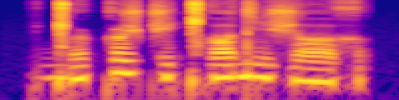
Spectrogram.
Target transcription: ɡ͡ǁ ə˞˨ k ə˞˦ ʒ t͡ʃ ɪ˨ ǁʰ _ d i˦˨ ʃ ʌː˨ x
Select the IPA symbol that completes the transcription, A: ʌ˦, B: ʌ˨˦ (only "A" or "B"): B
